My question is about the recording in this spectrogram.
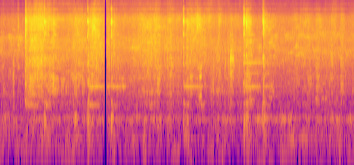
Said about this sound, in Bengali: এটা এবার বেশ মিনিট পাঁচ ছয়ের সময় নিয়ে নাড়াচাড়া করে করে কপির মধ্যে যে জলটা আছে সেই জলটা আমি শুকনো করে নেব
